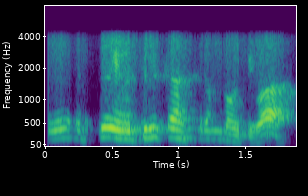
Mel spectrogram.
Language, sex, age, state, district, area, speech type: Sanskrit, male, 45-60, Karnataka, Dakshina Kannada, rural, conversation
